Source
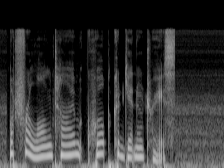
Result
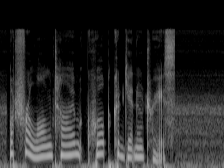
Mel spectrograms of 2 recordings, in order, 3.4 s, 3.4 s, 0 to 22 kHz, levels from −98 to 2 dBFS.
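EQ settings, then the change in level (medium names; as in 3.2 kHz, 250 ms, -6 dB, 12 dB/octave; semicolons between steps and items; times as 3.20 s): peaking EQ 1.4 kHz +9 dB 1.4 oct; -8.5 dB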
